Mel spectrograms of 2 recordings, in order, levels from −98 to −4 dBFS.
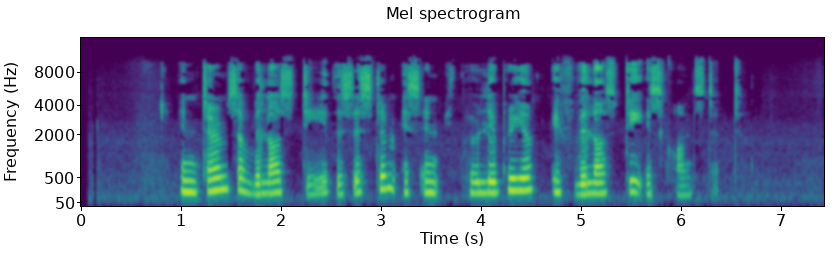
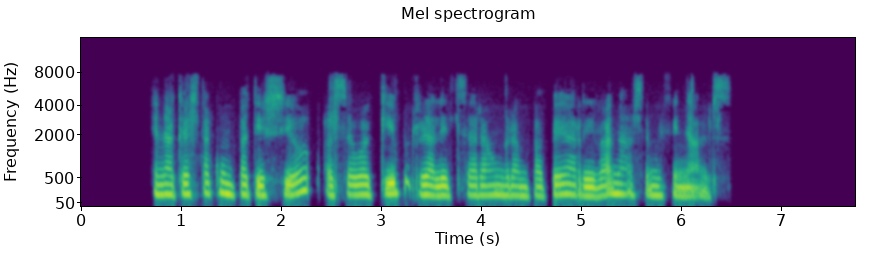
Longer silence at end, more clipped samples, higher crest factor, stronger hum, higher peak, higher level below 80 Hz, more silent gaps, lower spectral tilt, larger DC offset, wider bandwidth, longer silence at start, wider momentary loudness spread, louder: second, 0.85 s vs 1.3 s; neither; about the same, 20 dB vs 18 dB; neither; about the same, -2 dBFS vs -4 dBFS; second, -70 dBFS vs -60 dBFS; neither; second, -3.5 dB/octave vs -7.5 dB/octave; neither; first, 11 kHz vs 7.6 kHz; about the same, 0.8 s vs 0.75 s; first, 13 LU vs 6 LU; about the same, -22 LUFS vs -21 LUFS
